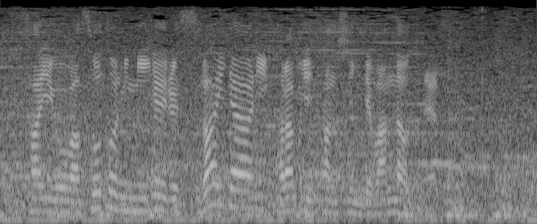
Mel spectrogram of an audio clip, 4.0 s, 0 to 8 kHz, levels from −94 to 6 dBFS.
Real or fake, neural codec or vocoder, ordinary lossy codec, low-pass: real; none; MP3, 48 kbps; 7.2 kHz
